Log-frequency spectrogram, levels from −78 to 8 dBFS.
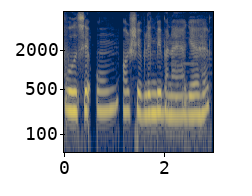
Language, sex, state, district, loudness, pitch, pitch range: Hindi, female, Assam, Kamrup Metropolitan, -15 LUFS, 225 Hz, 210-235 Hz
